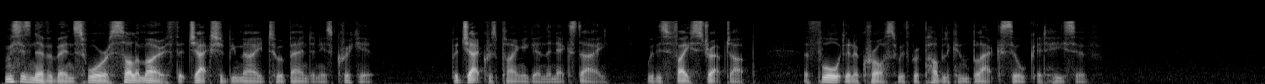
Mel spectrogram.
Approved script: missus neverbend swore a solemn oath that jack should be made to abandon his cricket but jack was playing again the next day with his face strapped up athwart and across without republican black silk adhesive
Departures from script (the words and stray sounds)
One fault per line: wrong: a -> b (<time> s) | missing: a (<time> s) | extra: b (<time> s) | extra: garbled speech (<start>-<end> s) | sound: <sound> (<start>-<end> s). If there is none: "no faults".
wrong: without -> with (9.0 s)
